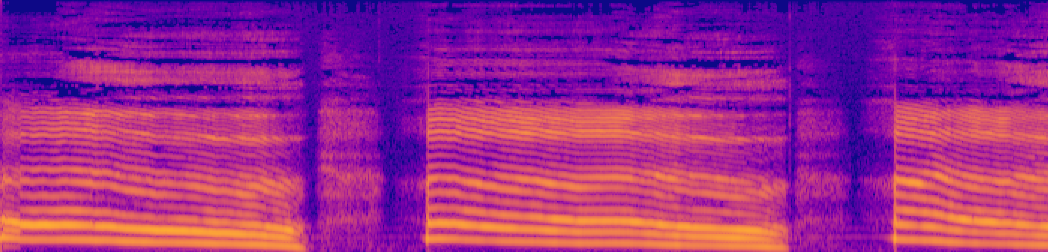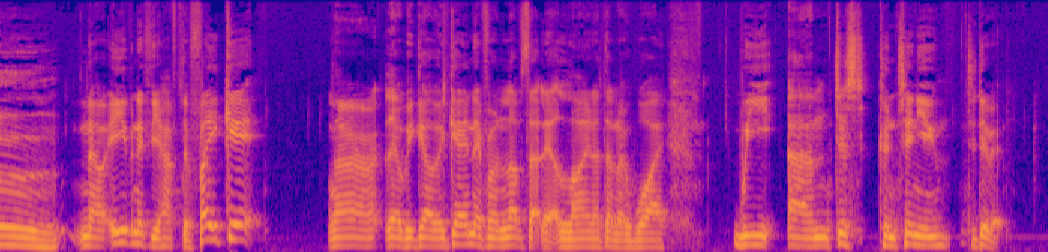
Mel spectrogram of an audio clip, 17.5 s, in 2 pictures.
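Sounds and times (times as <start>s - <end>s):
demonstrated yawn: 0.0s - 9.4s
speech: 9.6s - 17.2s.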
